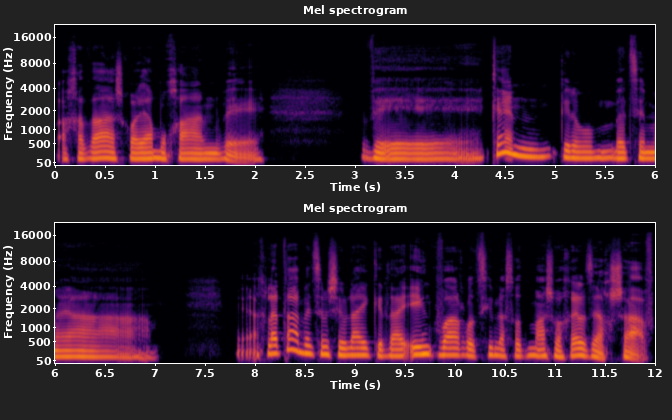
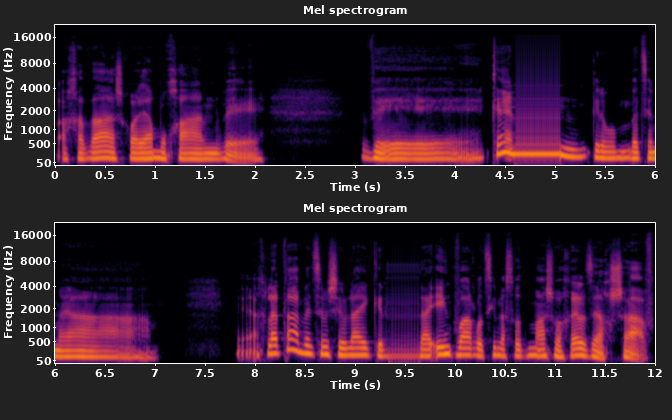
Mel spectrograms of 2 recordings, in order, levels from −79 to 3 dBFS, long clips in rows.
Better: first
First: none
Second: audio freezing; at 4.5 s and at 9.5 s

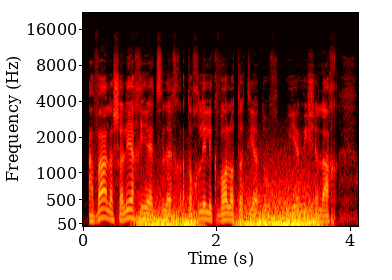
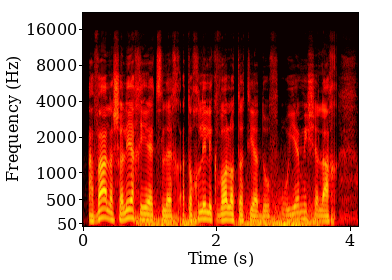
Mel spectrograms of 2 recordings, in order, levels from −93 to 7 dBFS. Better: second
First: low rumble; loud; at 1 s and from 2.5 to 3.5 s; 6 dB below the speech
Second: low rumble; faint; at 1 s and from 2.5 to 3.5 s; 20 dB below the speech

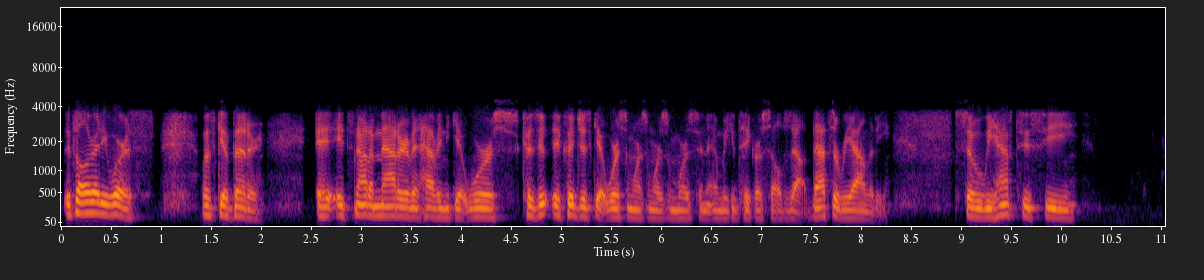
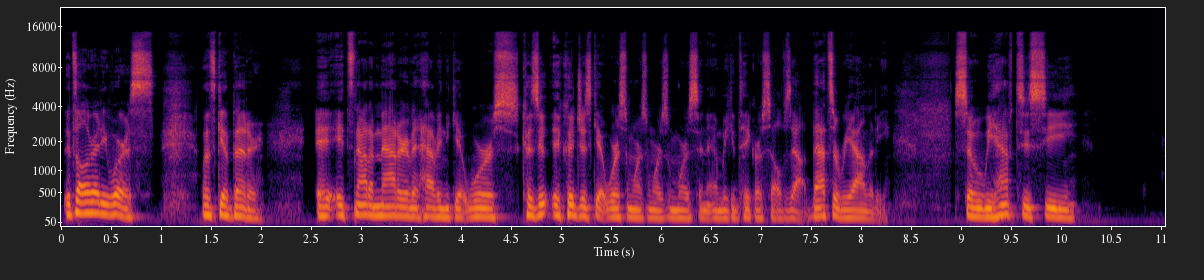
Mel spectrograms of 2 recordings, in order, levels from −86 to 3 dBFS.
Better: second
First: phone-call audio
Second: none

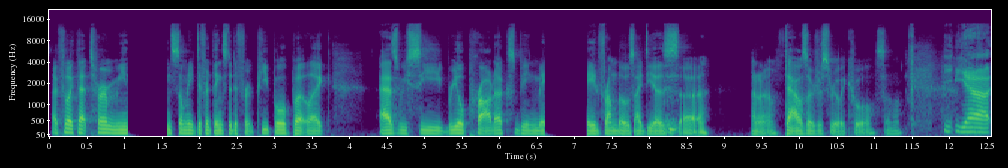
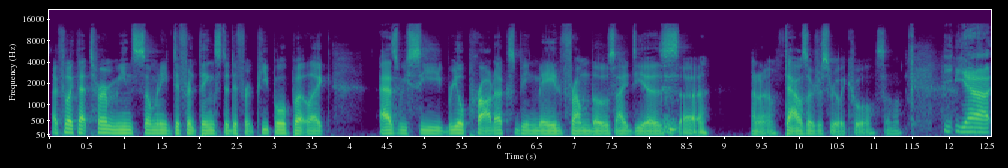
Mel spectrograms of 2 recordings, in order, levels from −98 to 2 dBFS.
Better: second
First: audio freezing; at 1 s for 0.5 s and at 6.5 s for 0.5 s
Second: none

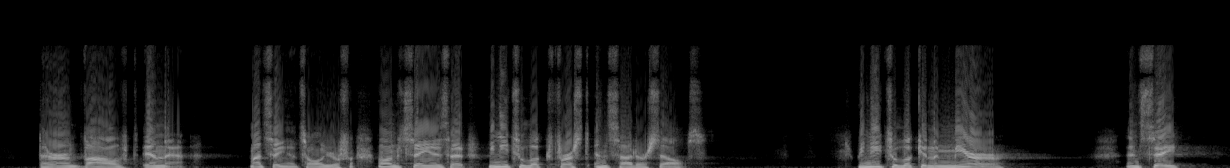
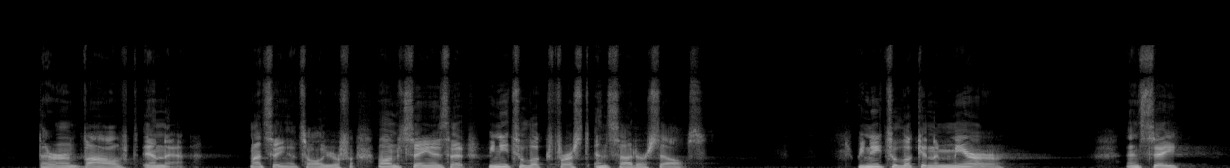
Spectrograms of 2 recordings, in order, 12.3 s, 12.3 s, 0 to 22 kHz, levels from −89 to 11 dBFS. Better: second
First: distortion; slight; 4% of the sound clipped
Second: none

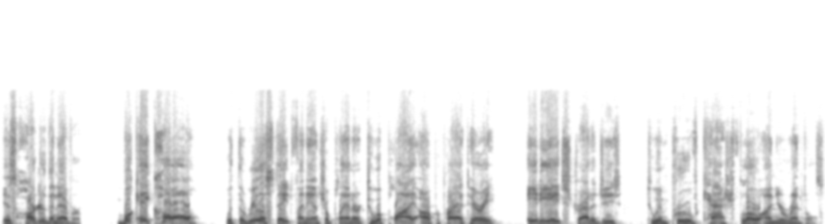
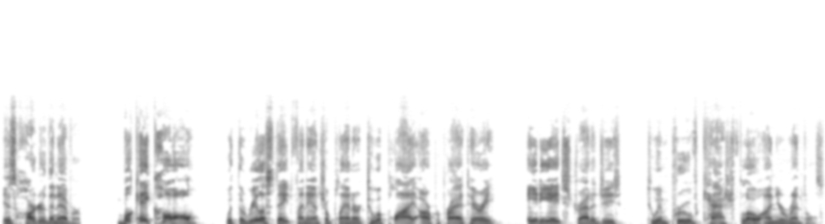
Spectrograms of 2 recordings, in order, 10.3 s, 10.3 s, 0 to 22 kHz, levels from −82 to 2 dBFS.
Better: second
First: distortion; slight; 10 dB below the speech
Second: none

